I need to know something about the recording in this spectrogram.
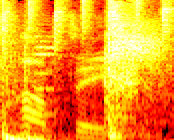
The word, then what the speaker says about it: Humpty: let me introduce myself my name is humpty pronounced with the empty yo ladies oh how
